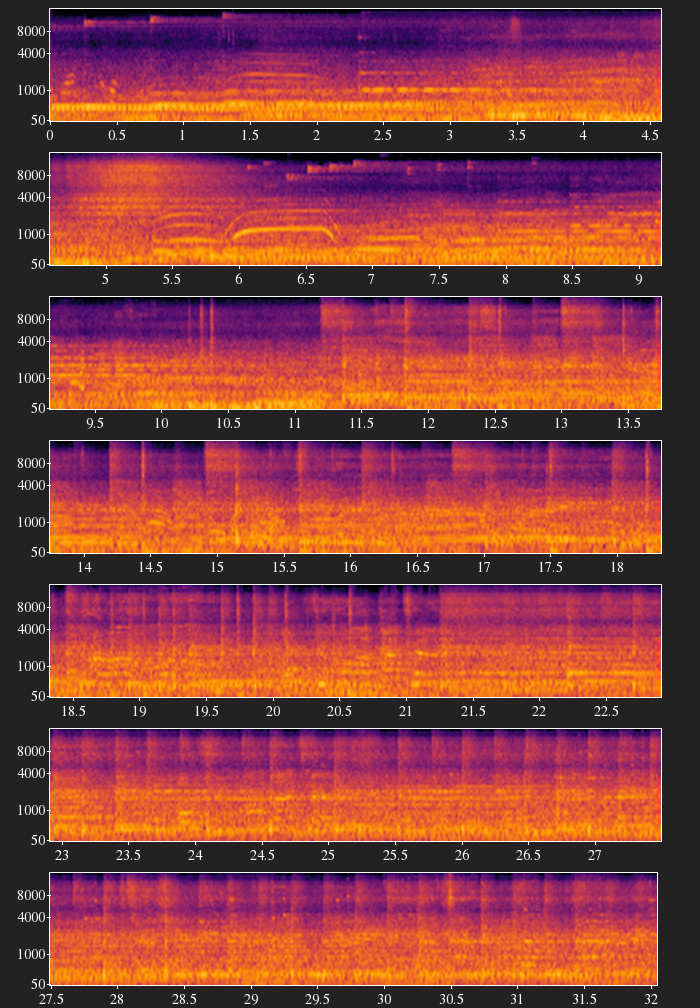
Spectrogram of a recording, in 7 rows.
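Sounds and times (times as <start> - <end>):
electric guitar: 2.6 - 32.0
drums: 4.0 - 7.3, 10.2 - 32.0
bass guitar: 7.8 - 32.0
person singing: 11.2 - 32.0.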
